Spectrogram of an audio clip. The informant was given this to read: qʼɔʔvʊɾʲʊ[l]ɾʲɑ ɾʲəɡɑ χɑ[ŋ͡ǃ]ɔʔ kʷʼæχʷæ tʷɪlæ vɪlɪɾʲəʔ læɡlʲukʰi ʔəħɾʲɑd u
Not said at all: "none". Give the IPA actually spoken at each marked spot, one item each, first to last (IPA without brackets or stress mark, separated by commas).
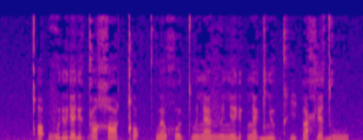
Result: none, ǃ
